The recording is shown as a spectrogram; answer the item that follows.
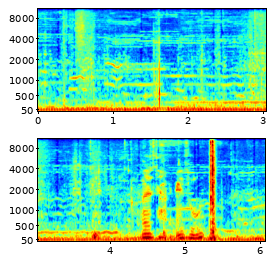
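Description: Inside a car with its engine idling, a low steady drone, with an electric window motor running with a whine for about two seconds mid-way. A sharp click comes near the end.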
